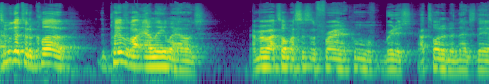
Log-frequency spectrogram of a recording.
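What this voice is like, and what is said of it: American accent. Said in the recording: “We just have an accent, American accent.”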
